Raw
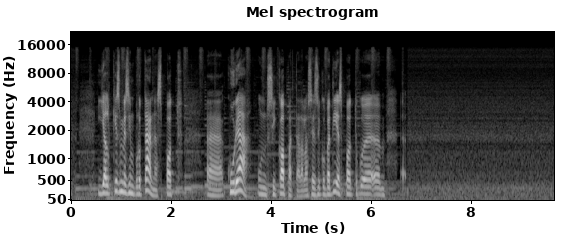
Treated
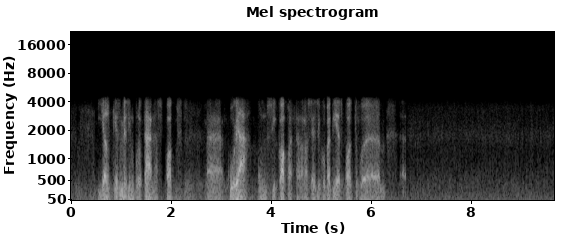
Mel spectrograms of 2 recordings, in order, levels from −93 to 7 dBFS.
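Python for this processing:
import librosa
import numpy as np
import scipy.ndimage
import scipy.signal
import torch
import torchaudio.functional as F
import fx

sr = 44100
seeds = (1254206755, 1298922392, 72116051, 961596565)

y = fx.lpc_vocoder(x, sr, seeds[0], excitation='whisper', order=8)
y = y * 10.0 ** (-8.0 / 20.0)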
